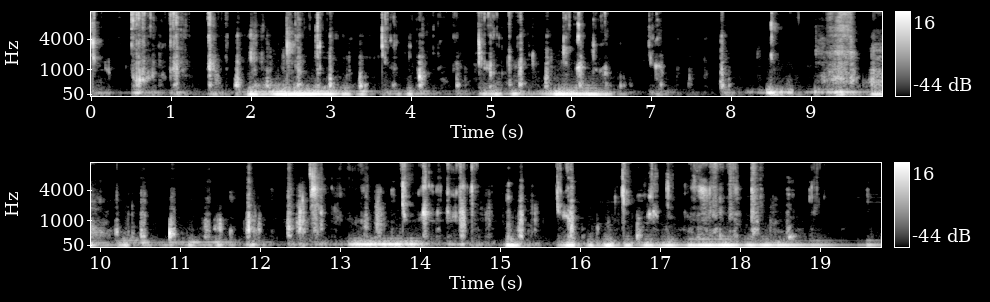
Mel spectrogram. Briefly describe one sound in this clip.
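A young woman chews food loudly and wetly close to a microphone.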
